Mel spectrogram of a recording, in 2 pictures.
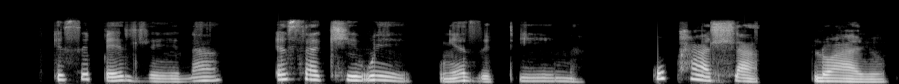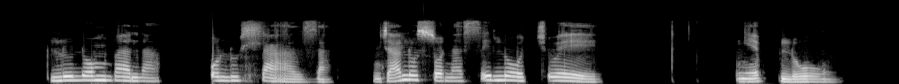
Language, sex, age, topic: North Ndebele, male, 36-49, health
